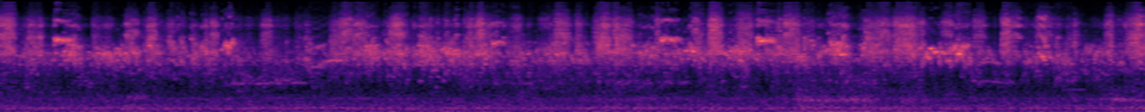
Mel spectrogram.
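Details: A group of baby chickens at home, playing and peeping nonstop: rapid, piercing short chirps layered into a steady, busy chatter.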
